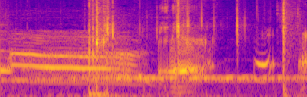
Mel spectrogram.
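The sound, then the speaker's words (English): A gruesome crunching and cracking in three harsh bursts over a steady high droning tone: a ghost smashing a man's head against a wall and pushing until his skull cracks. “She pushes and pushes until it cracks.”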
